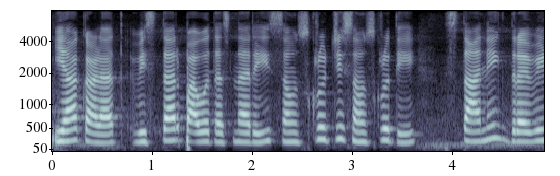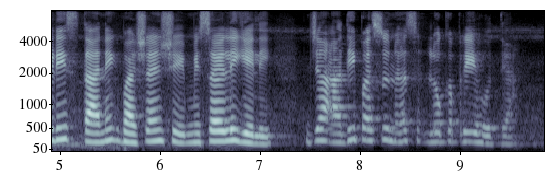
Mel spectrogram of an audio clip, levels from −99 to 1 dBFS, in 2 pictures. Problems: constant background noise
